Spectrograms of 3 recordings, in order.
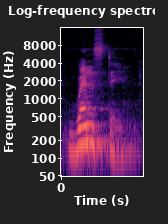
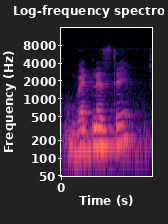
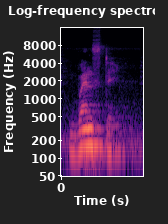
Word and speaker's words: Wednesday: the D sound yeah you in order to pronounce the D sound it should be yeah so it's Wednesday it's not wait-listed right not wetness day it's Wednesday the last one is Washington no when we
